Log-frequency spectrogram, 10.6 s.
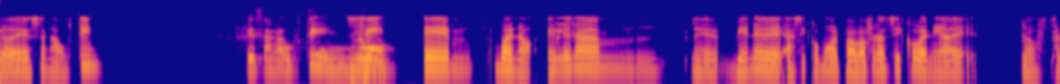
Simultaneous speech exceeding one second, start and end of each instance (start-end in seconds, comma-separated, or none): none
